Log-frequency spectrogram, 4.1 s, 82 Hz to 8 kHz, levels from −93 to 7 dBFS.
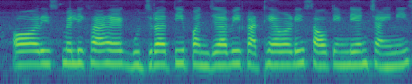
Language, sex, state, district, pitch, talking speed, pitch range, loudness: Hindi, female, Gujarat, Valsad, 245 Hz, 160 wpm, 240-255 Hz, -16 LUFS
